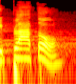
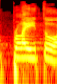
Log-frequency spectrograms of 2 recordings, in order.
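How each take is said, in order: First: Plato with an open "ah", PLAH-toh. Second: Plato with a long "ay", PLAY-toh. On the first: Speaker naming the philosopher to listeners, Plato said PLAH-toh. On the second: Speaker offering the other pronunciation, Plato said PLAY-toh. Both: Shown as a demonstration. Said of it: "I don't know how to pronounce that".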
